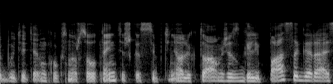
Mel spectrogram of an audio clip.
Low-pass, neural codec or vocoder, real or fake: 7.2 kHz; none; real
